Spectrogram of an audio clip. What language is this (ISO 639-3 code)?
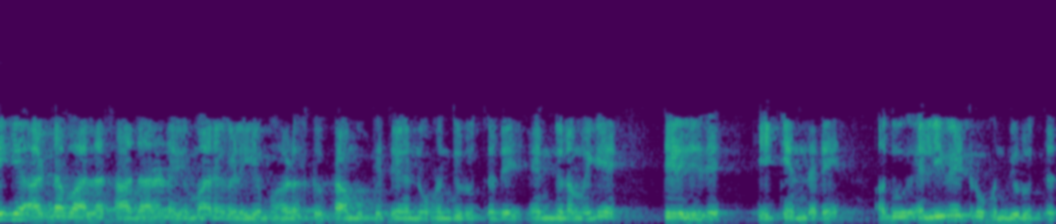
kan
